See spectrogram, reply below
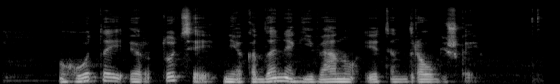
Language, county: Lithuanian, Marijampolė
